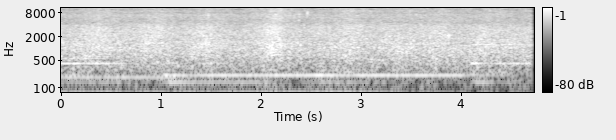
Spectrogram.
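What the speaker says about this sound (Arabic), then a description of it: "العاصفة تشتد" Stormy sea surges around a fishing boat, a constant loud wash of wind and waves over a low steady engine drone, with no voices.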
